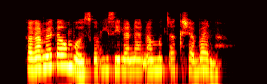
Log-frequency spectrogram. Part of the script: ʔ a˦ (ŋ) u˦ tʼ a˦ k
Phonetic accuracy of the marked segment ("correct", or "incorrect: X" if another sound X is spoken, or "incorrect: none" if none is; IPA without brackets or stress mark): incorrect: m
